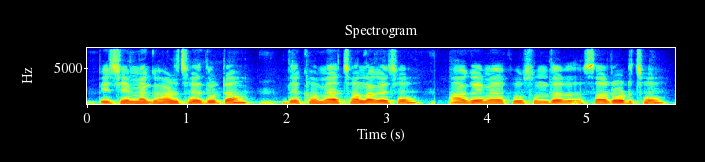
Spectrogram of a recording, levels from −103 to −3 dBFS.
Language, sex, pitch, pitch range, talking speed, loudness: Maithili, male, 175 Hz, 175-195 Hz, 165 wpm, -24 LUFS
